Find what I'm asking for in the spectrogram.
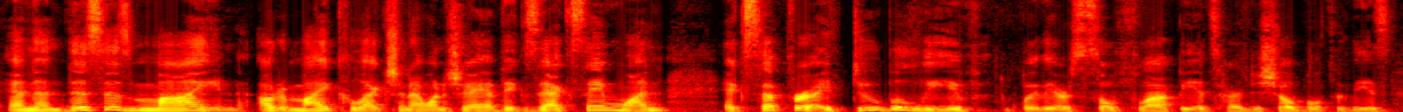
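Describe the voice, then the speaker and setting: A woman from the with a low-pitched voice, hoarse and raspy because her allergies are acting up. She talks to her viewers in a loose, chatty way, often pausing with um and you know. She sounds middle-aged. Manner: chatty with many fillers. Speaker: doll channel host. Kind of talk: casual video chat.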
